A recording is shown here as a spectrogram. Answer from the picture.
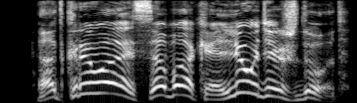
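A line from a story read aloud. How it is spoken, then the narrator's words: Sharp loud yell. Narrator (Russian): Молчан заорал так резко и громко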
